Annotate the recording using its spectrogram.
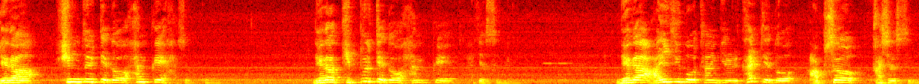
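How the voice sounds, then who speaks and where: A man's high-pitched voice at a very slow pace, with big swings in loudness and long, frequent pauses. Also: ordinary pitch variation. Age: 80s+. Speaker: pastor. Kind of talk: testimony. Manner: formal.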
